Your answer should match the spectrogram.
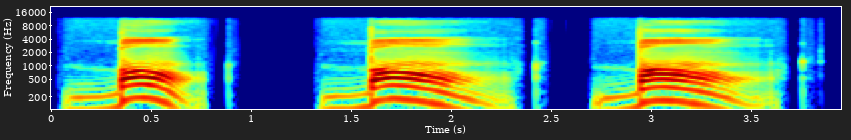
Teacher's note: First, on and on. The sound is like the English O with the air out the nose. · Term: nasal sounds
